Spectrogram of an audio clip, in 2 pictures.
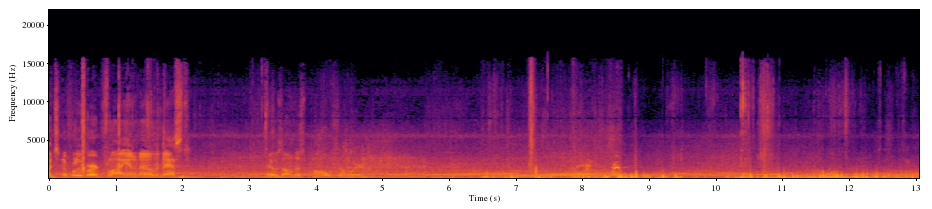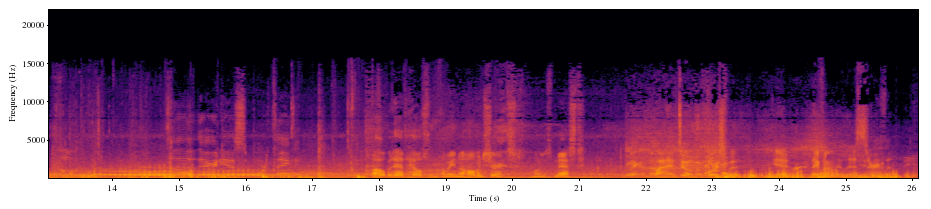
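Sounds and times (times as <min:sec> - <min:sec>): engine running steadily: 0:00.0 - 0:26.0.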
